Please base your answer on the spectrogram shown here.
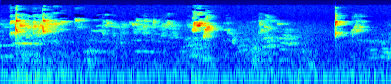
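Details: Paud fighter lovebird under five months old, recorded as a lure for other lovebirds: scattered shrill chirps and a few rasping notes separated by quiet gaps, over a low steady hum.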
